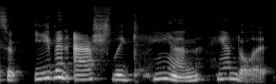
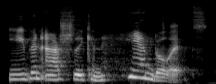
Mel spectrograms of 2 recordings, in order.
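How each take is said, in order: First: The stress is on the word can. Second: The stress is on the word handle. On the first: The focus is on her ability to manage it. "we have the word stress on can" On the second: She copes without breaking down, though she dislikes it. "we have the word stress on handle"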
